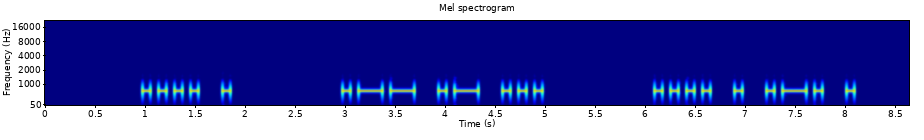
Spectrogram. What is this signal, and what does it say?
Morse code, heard as a keyed tone, about 16 wpm, 700 Hz. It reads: HE WAS HERE
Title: 2x Word-Spacing - Sentences from Top 500 Words - 15wpm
